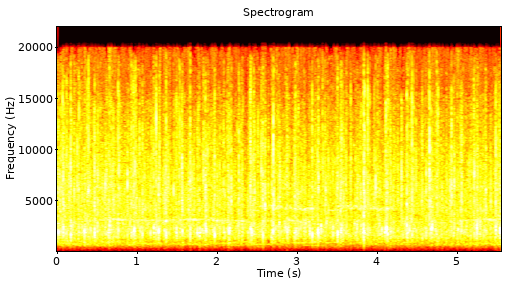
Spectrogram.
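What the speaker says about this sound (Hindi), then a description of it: "जोरदार तालियां बज जाए उनके लिए।" Steady, dense studio audience applause from a quiz-show crowd, loud and sustained throughout with no break, many hands clapping at once.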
